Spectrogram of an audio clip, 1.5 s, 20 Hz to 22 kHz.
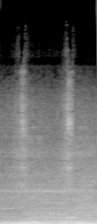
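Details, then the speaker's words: Budget Zetec turbo engine in a Mk2 Fiesta, revved after a cylinder shut-off test. It runs smoothly and evenly on all four cylinders, rich and still needing a tune; an HT lead was then found not seated properly on the coil. "I mean, it wants tuning, definitely wants a tune, but it's running and idling on all four."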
